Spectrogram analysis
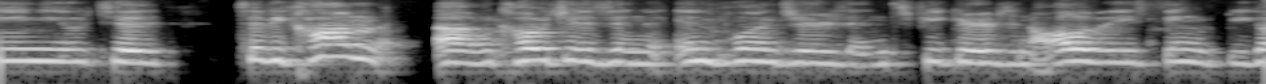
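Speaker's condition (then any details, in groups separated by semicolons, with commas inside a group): Cerebral palsy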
